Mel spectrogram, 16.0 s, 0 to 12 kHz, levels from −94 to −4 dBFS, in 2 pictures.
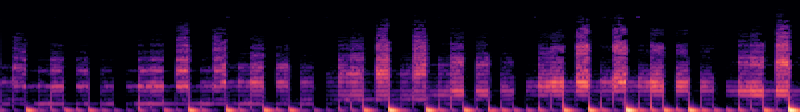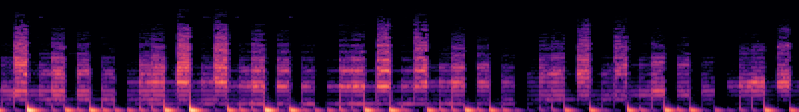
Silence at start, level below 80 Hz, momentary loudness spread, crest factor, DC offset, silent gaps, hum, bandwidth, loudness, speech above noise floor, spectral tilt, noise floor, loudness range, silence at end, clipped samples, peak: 0.1 s; -30 dBFS; 22 LU; 24 dB; under 0.1%; none; none; 5.2 kHz; -30 LUFS; 18 dB; -8.5 dB/octave; -51 dBFS; 12 LU; 0.05 s; under 0.1%; -4 dBFS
